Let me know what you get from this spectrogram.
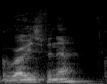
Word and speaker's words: Grosvenor: Yesterday, me, Jack, and a couple of the other lads went to the Grosvenor.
